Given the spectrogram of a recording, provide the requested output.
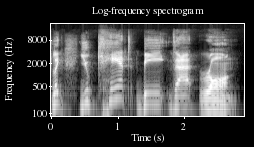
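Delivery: each word stretched slowly and pressed; slow emphatic scolding. Real, not acted. To Simone about her bad take, slow emphatic scolding. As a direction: drag it out to scold him.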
